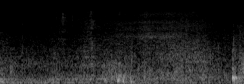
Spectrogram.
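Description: Rustling and handling noise as a cardboard box with crumpled packing paper is touched, with a couple of soft knocks about the middle.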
